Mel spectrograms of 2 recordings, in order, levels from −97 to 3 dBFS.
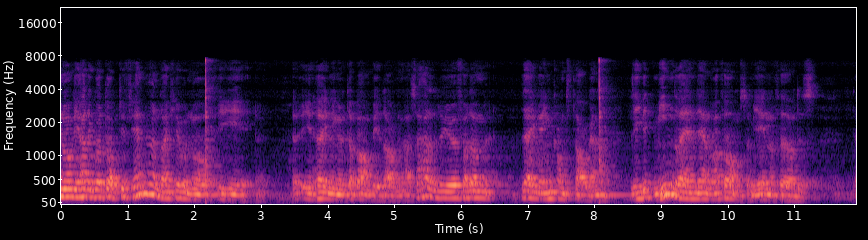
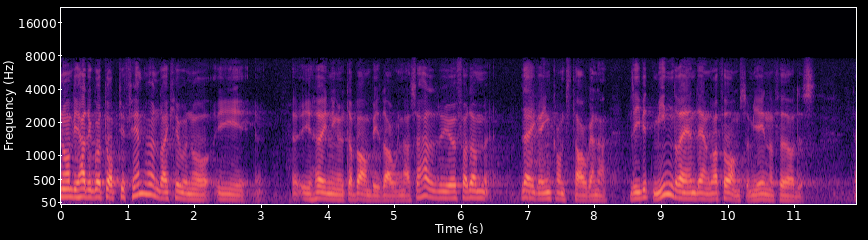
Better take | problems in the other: second | background sound (Bowed string instrument); 19 dB below the speech // room echo; dies away in 0.6 s

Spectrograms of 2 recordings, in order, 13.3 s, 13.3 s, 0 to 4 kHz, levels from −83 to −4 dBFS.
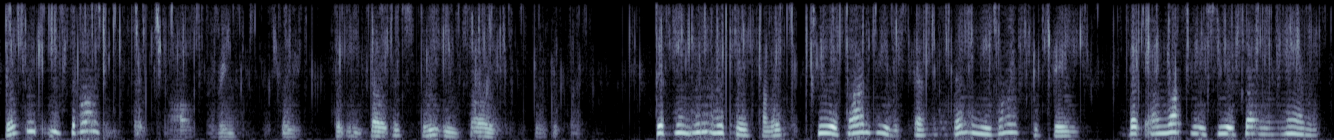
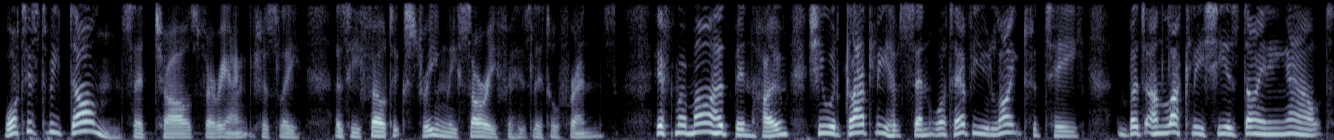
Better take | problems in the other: second | noise reduction (neural separator model SepFormer WHAMR!)

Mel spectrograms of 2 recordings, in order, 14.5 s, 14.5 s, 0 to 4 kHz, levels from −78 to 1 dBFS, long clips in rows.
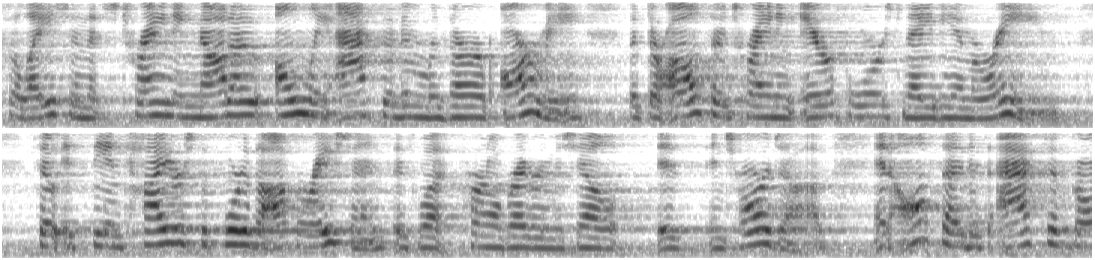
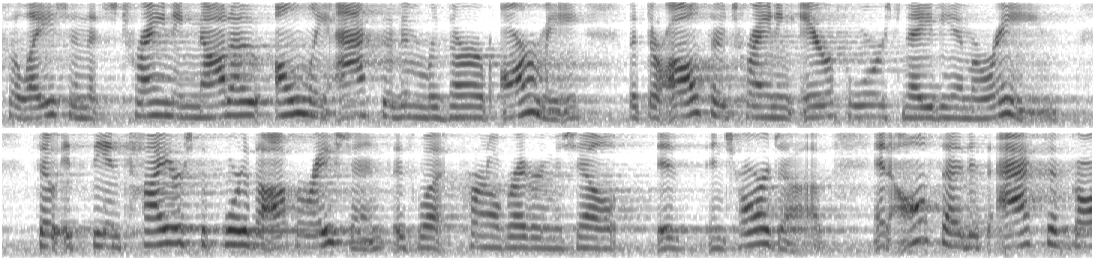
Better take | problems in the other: second | room echo; dies away in 0.4 s

